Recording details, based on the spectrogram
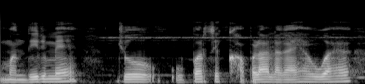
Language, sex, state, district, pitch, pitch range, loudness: Hindi, male, Jharkhand, Garhwa, 115 Hz, 110-125 Hz, -19 LUFS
